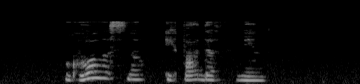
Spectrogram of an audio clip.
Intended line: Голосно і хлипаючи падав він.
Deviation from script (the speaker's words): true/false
true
